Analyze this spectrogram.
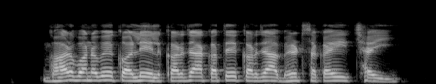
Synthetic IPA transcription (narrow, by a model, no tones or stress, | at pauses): ɡʱəɾbənbekɔ̃lelkəɾd͡ʒakət̪ekəɾd͡ʒabʱeʈsəkəjt͡ʃʰəɪ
